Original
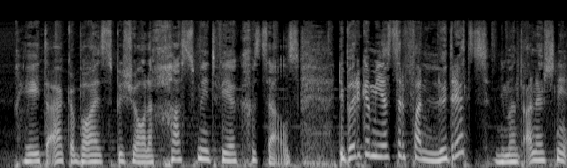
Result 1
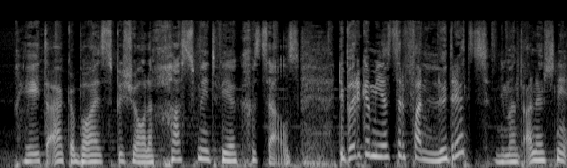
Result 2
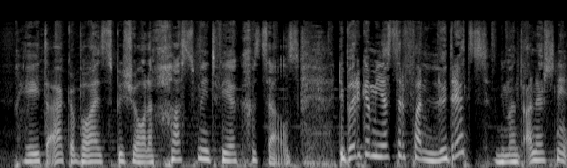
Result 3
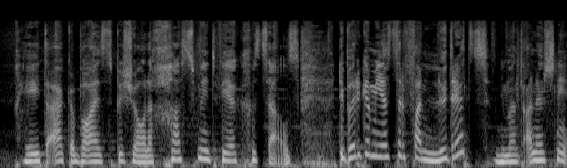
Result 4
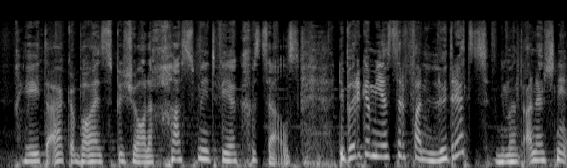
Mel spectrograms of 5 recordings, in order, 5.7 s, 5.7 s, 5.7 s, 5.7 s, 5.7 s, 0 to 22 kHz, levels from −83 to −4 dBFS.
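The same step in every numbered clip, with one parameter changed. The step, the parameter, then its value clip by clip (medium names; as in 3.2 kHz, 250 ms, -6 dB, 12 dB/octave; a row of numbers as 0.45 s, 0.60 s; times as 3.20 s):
harmonic tremolo, rate: 1.3 Hz, 5.8 Hz, 2.8 Hz, 8.8 Hz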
